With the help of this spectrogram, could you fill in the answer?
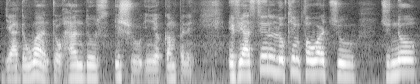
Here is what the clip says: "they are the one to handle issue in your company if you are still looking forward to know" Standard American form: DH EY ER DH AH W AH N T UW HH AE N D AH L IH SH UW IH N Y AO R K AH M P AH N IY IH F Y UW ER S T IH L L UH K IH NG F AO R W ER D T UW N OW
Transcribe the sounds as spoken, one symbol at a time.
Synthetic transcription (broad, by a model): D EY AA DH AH W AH N T UW HH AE N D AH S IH SH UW IH N Y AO K AH M P AH N IY IH F Y UW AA S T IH N L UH K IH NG F AO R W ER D T UW N OW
